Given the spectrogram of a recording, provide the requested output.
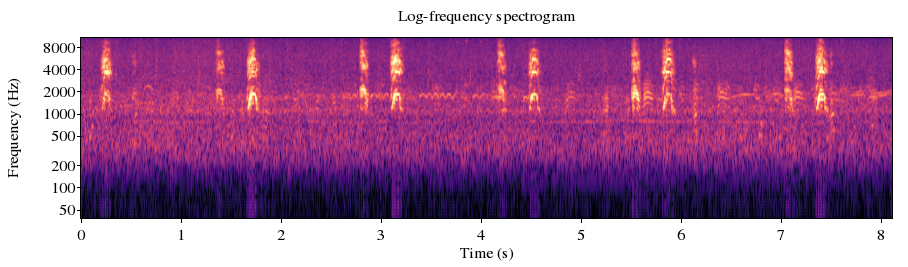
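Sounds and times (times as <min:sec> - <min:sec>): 
faint hiss: 0:00.0 - 0:08.1
red-breasted goose squeaky calls: 0:01.4 - 0:01.8, 0:05.5 - 0:06.0, 0:07.0 - 0:07.6.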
